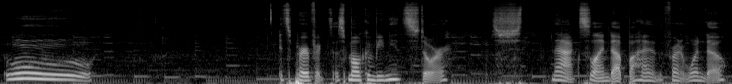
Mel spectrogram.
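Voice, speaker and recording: A woman's voice: mid-range voice, animated, slow, pauses often, faint music behind. A woman hosting a gaming video, reading a visual novel's narration aloud and often stopping to correct her slips. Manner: reads narration with frequent slips and self-corrections.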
